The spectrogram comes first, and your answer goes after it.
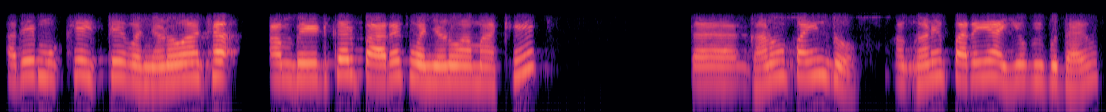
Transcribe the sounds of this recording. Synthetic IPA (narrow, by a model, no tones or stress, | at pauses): ɐɗemũːkʰeɦɪt̪eʋɐɲəɽ̃oaːt͡ɕʰaː | ãbeːɖkəɾpaːɾəkʋɐɲəɽ̃oaːmãːkʰeː | t̪ɐɡʱɐɽ̃opaːĩːn̆d̪oː | ɐ̃ɡʱɐɽ̃epɐɾeaːɪɦobɪbʊd̪ʱaːjo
